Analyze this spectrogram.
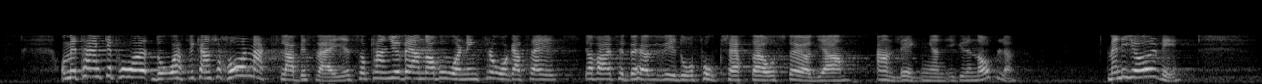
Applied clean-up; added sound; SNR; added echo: none; none; none; reverberation time 1.6 s.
